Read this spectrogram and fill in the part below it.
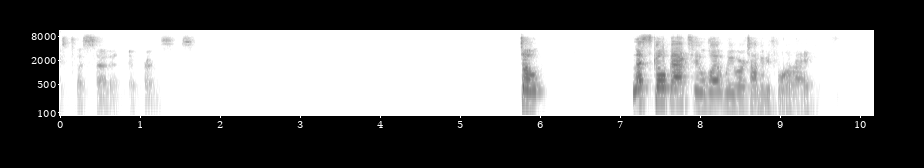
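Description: A man explains calmly through an online call microphone.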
